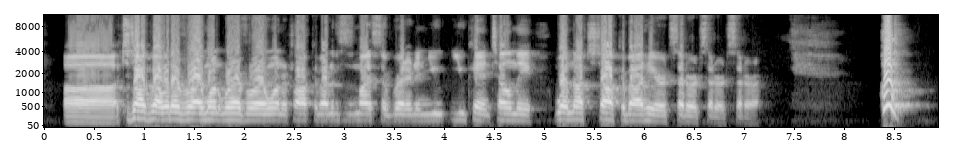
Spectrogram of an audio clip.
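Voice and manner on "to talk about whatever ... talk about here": ordinary talk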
